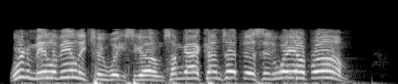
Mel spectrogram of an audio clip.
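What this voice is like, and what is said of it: Southern American drawl. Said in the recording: “southern accent, southern drawl”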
